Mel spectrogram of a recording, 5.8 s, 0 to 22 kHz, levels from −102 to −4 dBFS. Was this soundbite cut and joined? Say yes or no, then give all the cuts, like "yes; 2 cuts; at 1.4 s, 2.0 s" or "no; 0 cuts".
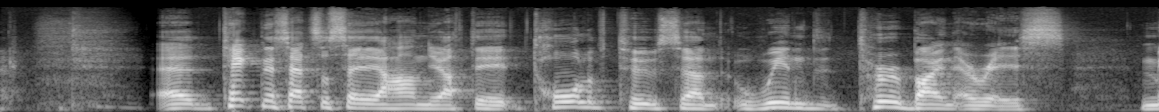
no; 0 cuts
